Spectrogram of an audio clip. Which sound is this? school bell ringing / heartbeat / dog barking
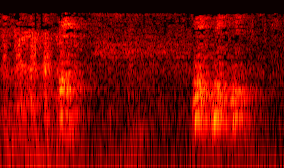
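dog barking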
